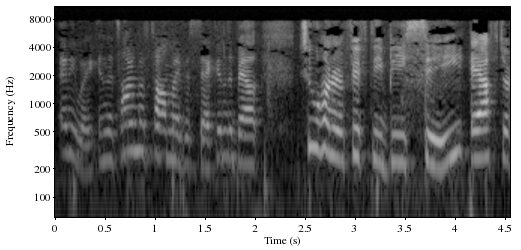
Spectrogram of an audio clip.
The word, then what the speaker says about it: Ptolemy: The Ptolemy, spelled with a P, P-T-O-L-M-E-Y, got Egypt, North Africa.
